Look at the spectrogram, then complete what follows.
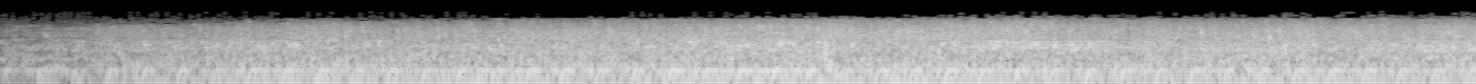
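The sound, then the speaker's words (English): A boat engine drones steadily over churning water as the boat heads in to an island and pulls in alongside another boat already there, swelling slightly; no voices, just a continuous, fairly loud wash of motor and splashing. “There's a boat there already. I'll put in alongside it.”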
